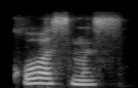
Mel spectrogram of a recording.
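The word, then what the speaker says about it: космос: Jadi dibacanya gorat, gorat, dan kosmos. Kosmos, gorat. Jadi tidak gorot, tidak kosmos, tapi goret dan kosmos.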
